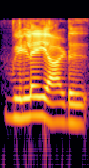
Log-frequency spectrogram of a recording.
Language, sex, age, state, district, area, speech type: Tamil, female, 30-45, Tamil Nadu, Thoothukudi, rural, read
